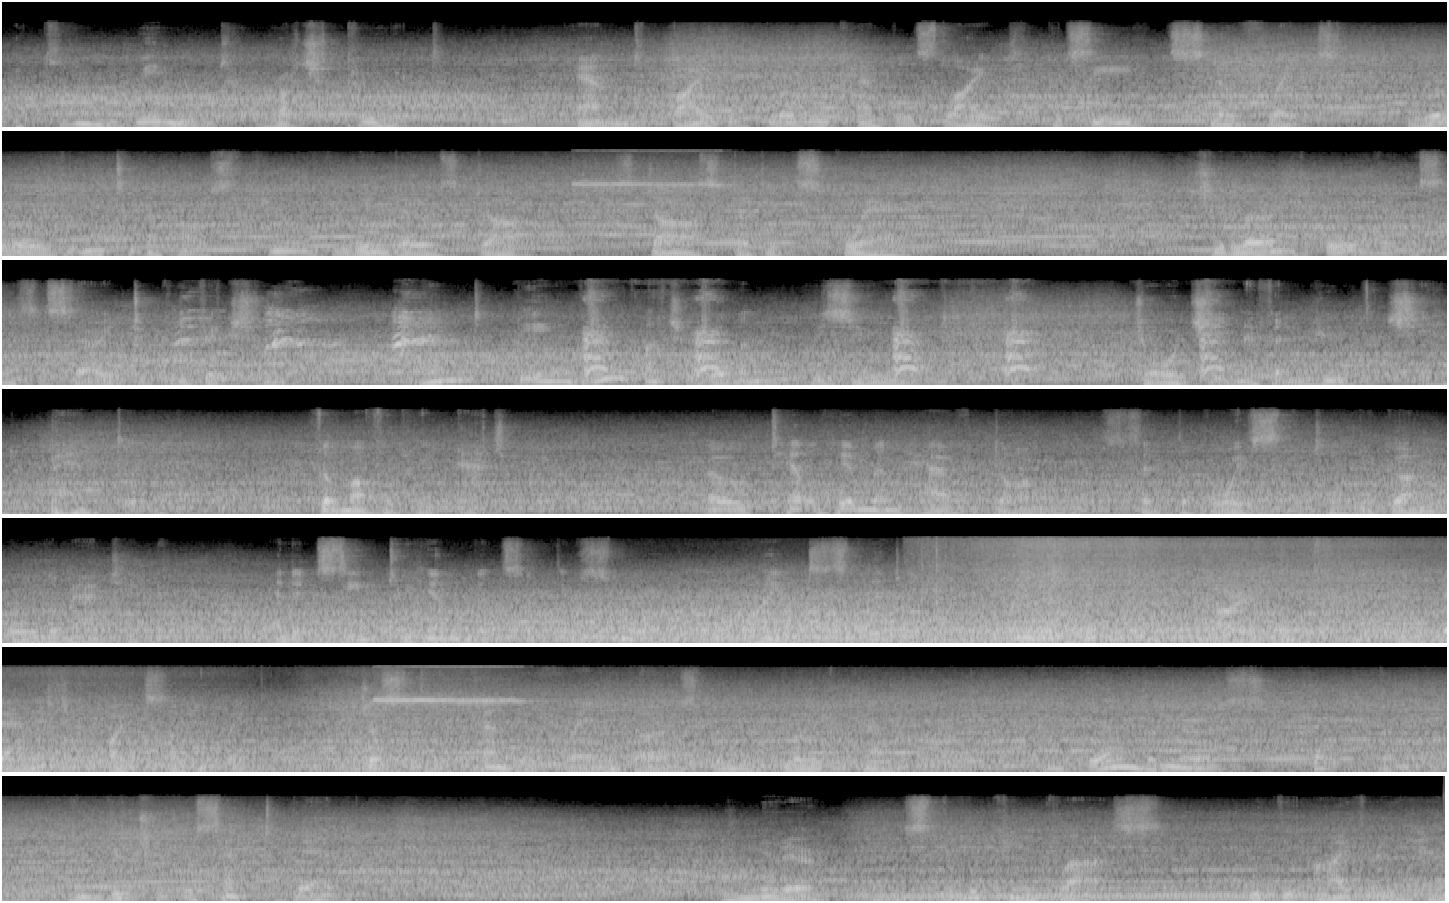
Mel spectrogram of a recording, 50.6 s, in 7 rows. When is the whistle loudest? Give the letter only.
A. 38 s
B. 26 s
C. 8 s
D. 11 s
A.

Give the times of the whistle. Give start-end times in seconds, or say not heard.
10.1-10.8, 38.0-38.8.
